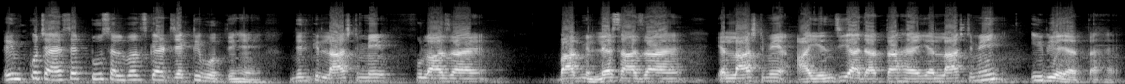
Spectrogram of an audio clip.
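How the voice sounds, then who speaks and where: Male teacher, lesson delivery, high and bright tone, slow drilled examples. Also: a little hiss or hum. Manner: drills word forms slowly, asks and answers own questions. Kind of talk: grammar lesson.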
